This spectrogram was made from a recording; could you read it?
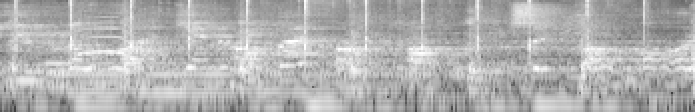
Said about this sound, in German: Das Staccato der Holztrommeln begleitet viele polynesische Tänze, die auch im Circus Samoa zum Standardprogramm gehören. Ursprünglich waren die Holztrommeln hier, wie auch in Afrika, ein Kommunikationsmittel.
